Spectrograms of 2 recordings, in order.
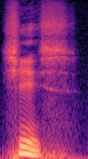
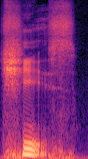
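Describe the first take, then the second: The two takes are said the same way.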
